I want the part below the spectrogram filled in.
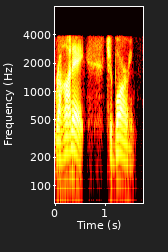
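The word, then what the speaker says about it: Reyhaneh Jabbari: As you know, I'm writing a book about Rehana Jabari, Rehana. It's really the correct way to say it, Rehana Jabari.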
